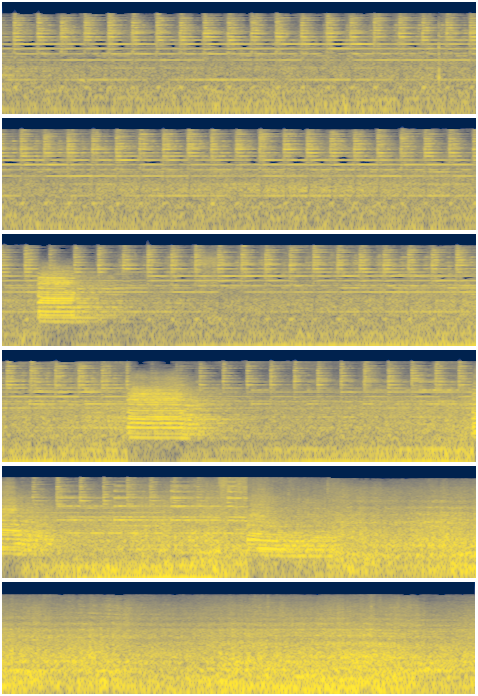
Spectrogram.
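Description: Locomotive horn sounding a series of blasts: one about ten seconds in, a longer one near sixteen seconds, then two short ones. Through the first part a railroad crossing bell rings about three times a second, and a low engine drone builds under the horns. After about twenty-two seconds the rushing noise of the train passing on the rails takes over.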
